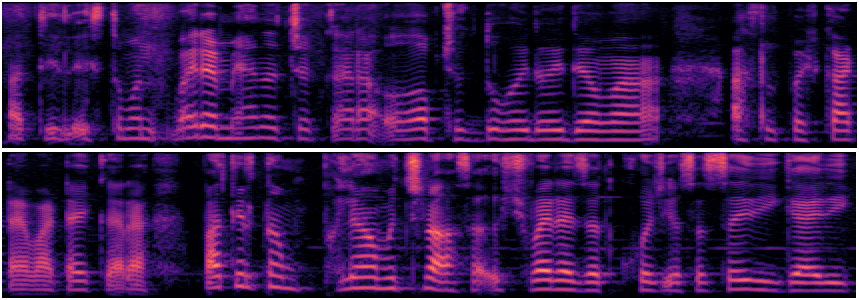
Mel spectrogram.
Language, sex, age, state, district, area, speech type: Kashmiri, female, 30-45, Jammu and Kashmir, Baramulla, rural, spontaneous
